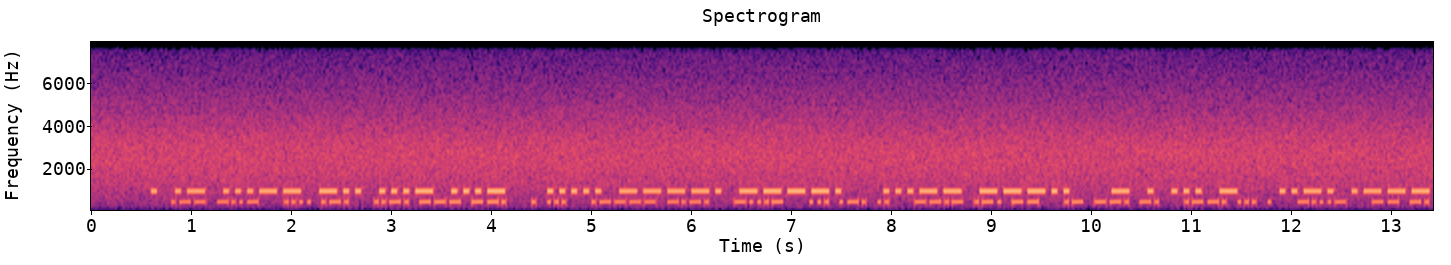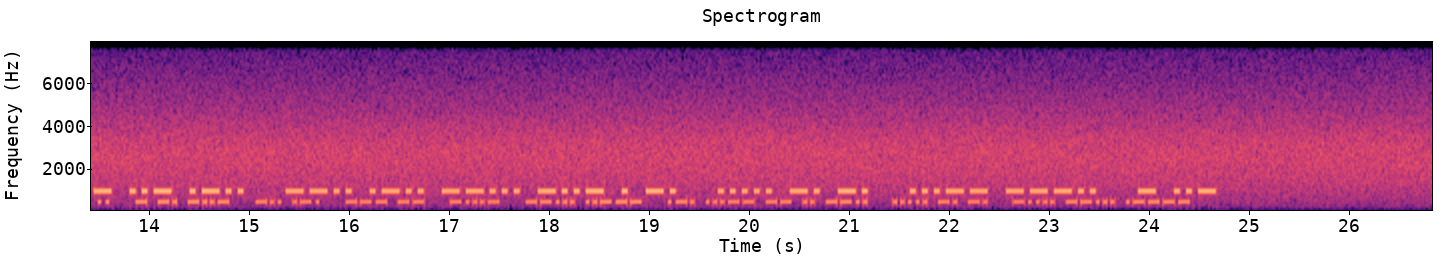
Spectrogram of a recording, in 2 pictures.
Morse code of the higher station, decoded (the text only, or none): EA3DVV 599 38 TEST F1UL ZL7XEN 5NN 38 TU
